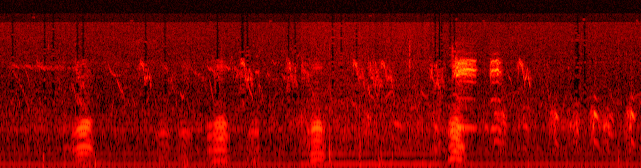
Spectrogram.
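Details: Repeated nasal honks of Canada geese, each a short stacked, bending call roughly every second or so, with softer higher chatter between them and a constant background hum.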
